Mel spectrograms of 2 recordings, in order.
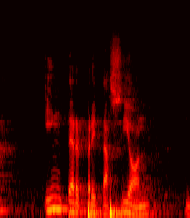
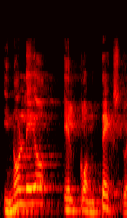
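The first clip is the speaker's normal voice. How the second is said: ordinary delivery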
